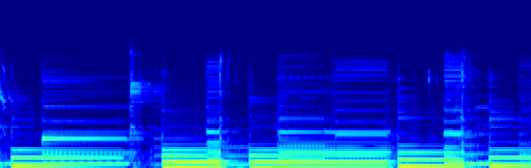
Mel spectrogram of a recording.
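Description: Background music: a plucked guitar strumming chords that ring out, with a bass line beneath, and no voice.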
